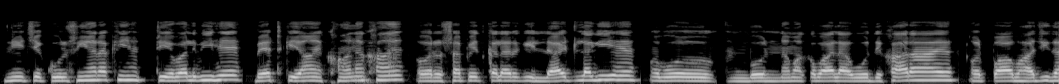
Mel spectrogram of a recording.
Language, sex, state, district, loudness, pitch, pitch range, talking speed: Hindi, male, Chhattisgarh, Bilaspur, -18 LUFS, 175 Hz, 160-190 Hz, 170 wpm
